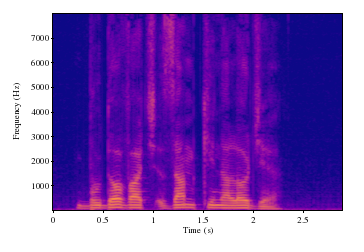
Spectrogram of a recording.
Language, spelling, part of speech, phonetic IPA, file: Polish, budować zamki na lodzie, phrase, [buˈdɔvad͡ʑ ˈzãmʲci na‿ˈlɔd͡ʑɛ], Pl-budować zamki na lodzie.ogg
